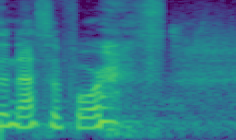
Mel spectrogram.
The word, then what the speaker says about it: Onesiphorus: Google doesn't get that one right. It's Onesiphorus.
